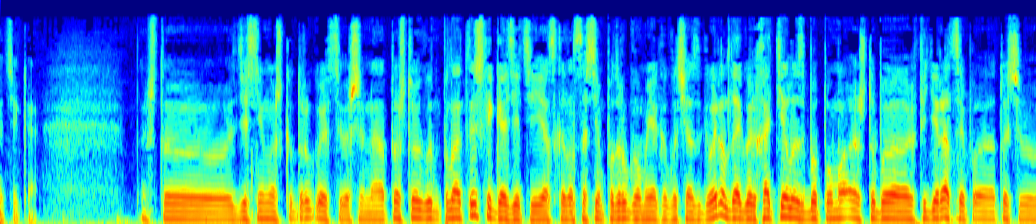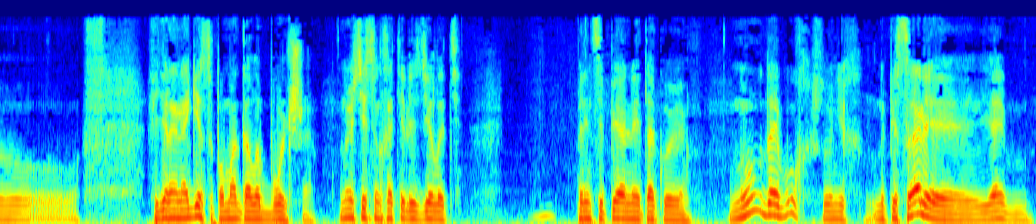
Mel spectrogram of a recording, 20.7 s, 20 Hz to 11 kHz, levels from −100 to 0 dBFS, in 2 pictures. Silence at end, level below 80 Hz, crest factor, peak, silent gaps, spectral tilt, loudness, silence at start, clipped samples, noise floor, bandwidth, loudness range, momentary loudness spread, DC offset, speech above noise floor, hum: 0.05 s; -40 dBFS; 14 dB; -6 dBFS; none; -7.5 dB/octave; -20 LUFS; 0 s; under 0.1%; -45 dBFS; 8.6 kHz; 4 LU; 13 LU; under 0.1%; 26 dB; none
